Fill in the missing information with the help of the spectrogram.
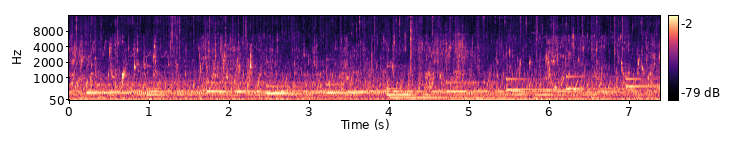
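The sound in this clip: Liquid pours in a continuous, even stream while a tranquility potion is poured and stirred, a steady trickling wash that runs without pause and holds a constant level throughout.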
